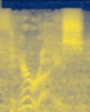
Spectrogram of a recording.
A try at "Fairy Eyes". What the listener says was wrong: Idiot. It's pronounced Fair Eyes. There's no ice in it.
